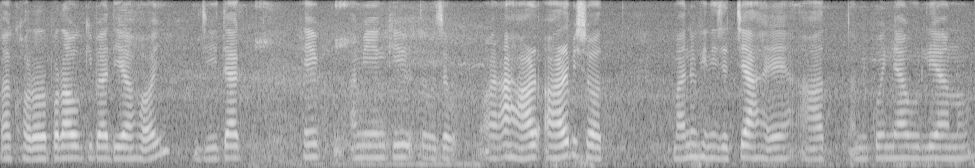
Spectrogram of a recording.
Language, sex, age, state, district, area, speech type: Assamese, female, 30-45, Assam, Nalbari, rural, spontaneous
